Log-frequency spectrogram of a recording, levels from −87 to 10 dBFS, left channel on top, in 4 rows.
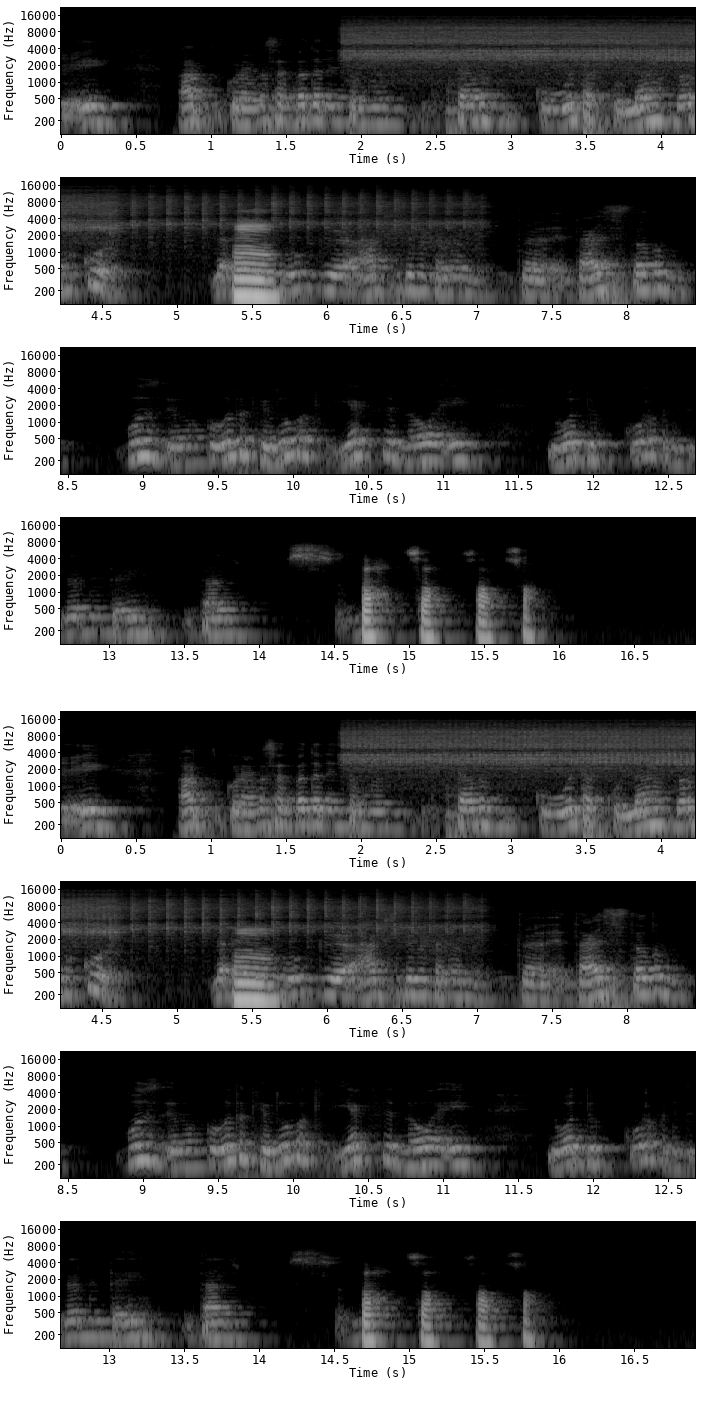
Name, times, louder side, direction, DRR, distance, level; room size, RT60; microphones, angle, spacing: voice 1, 0.0-4.6 5.2-8.4 8.9-11.2 11.7-13.9 14.5-14.7, equal, 35° right, 2.5 m, -41 dB
sound 1, 1.9-7.1, right 2 dB, 10° right, 3.3 m, -47 dB
voice 2, 5.4-5.7 14.2-15.2 15.5-15.9, left 3 dB, 40° left, 0.4 m, -30 dB
11.0 x 9.8 x 4.0 m
head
